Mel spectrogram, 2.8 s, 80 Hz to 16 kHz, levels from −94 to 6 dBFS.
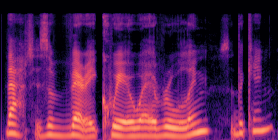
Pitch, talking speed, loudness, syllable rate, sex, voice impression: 190 Hz, 235 wpm, -18 LUFS, 5.0 syllables/s, female, feminine, slightly adult-like, slightly fluent, slightly sincere, slightly friendly, slightly sweet, slightly kind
